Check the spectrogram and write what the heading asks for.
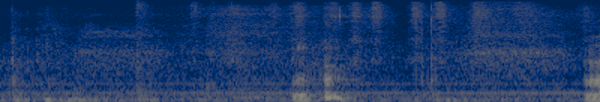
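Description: Faint wood-on-wood rubbing and a few light clicks as a tenon is pressed and wiggled by hand into its mortice.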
